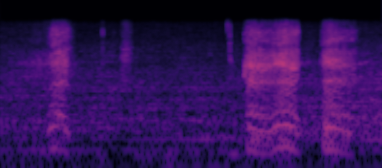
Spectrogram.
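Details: Small pet dog playing indoors with a stuffed bear toy, giving short rough growling bursts, one brief and two longer ones near the end, separated by quiet room noise.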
